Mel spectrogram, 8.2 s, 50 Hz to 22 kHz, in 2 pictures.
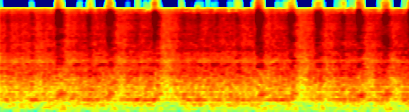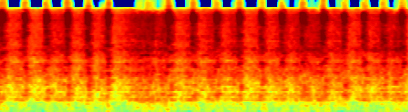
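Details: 1952 Gravely L single-cylinder on the carburetor and throttle setup from a 53 L after suspected fuel delivery problems, set to idle: fires up and settles into a steady, even run with no misses or stumbles.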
